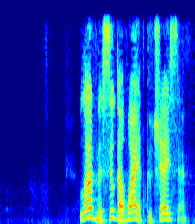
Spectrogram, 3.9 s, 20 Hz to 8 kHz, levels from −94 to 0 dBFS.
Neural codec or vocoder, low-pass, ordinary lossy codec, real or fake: codec, 16 kHz, 1.1 kbps, Voila-Tokenizer; 7.2 kHz; none; fake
